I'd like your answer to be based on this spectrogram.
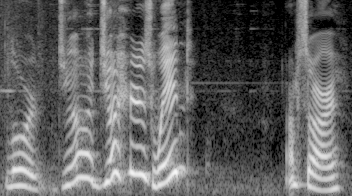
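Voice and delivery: high, loud exclamation; real startled aside. Real, not acted. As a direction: break off in astonished exasperation. Narrator breaks off over the wind.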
